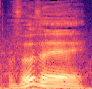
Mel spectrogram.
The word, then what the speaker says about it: Vevey: Enfin, Vevey, non, Vevey, quand même. Euh, Merci. – Tu découvres. Non, mais il faut faire attention à la prononciation locale.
